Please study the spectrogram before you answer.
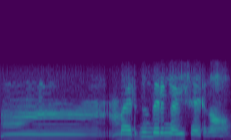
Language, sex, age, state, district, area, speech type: Malayalam, female, 30-45, Kerala, Wayanad, rural, conversation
